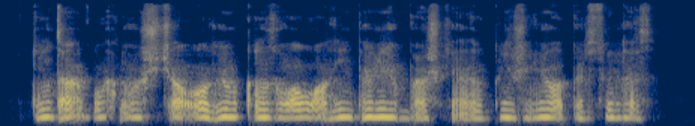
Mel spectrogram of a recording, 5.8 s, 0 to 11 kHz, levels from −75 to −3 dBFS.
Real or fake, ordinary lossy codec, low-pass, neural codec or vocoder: fake; MP3, 64 kbps; 9.9 kHz; autoencoder, 22.05 kHz, a latent of 192 numbers a frame, VITS, trained on one speaker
